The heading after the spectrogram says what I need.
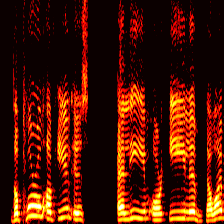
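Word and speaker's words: אֵלִים: The plural of El is Elim or Elim. Now, why am I pronouncing it? So you don't think I'm saying the letter L.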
